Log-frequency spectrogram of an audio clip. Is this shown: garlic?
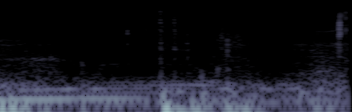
no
